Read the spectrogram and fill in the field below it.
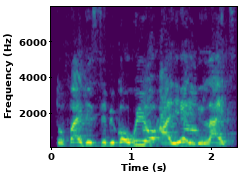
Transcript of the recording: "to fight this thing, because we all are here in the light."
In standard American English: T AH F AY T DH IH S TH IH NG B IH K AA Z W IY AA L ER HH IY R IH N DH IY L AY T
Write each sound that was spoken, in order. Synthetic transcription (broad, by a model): T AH F AY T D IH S T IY B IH K AA S W IY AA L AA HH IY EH IH N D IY L AY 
